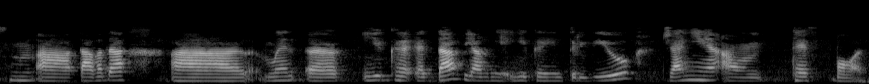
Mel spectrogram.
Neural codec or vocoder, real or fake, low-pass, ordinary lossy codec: codec, 16 kHz, 2 kbps, X-Codec, WavLM features, trained on Multilingual LibriSpeech; fake; 7.2 kHz; MP3, 24 kbps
